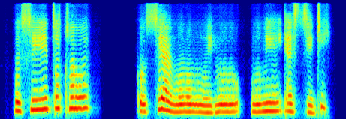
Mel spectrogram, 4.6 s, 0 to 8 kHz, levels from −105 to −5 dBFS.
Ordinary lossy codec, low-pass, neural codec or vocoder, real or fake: MP3, 64 kbps; 7.2 kHz; codec, 16 kHz, 0.5 kbps, FreqCodec, smaller model; fake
